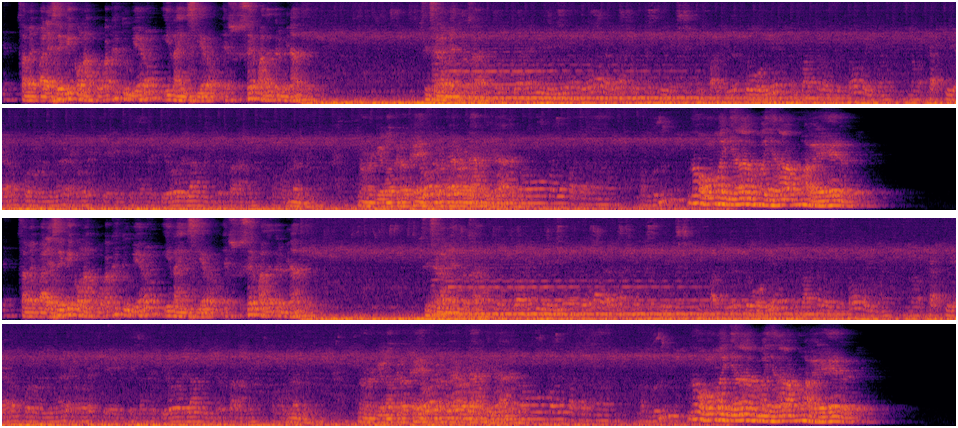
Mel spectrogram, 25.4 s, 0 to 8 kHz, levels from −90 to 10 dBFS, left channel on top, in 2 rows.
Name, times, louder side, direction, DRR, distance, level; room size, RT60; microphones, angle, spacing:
voice 1, 0.2-4.1 5.6-6.5 16.5-16.9 17.1-19.7 21.5-24.1, left 1 dB, 10° left, -6 dB, 1.1 m, -23 dB
sound 1, 3.8-21.4, left 1 dB, 65° left, 0.5 m, -39 dB
sound 2, 4.0-22.4, equal, 65° right, 0.8 m, -28 dB
sound 3, 5.7-11.3, right 1 dB, 25° right, 1.1 m, -29 dB
voice 2, 6.0-16.7 18.2-20.9 21.2-21.6 24.0-24.2, equal, 5° right, -6 dB, 0.4 m, -32 dB
3.6 x 3.2 x 2.5 m, 0.89 s
head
